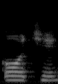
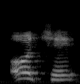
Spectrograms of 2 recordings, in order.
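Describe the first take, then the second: First: The first consonant is pronounced. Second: The first consonant is left out. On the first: The speaker calls it right. "en vez de coche" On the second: The speaker calls it wrong. "me como la C"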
